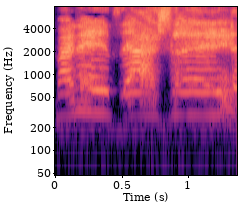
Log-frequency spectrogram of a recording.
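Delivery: slow, high, bellowed name; hammed-up shout. Hamming up the character's name.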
